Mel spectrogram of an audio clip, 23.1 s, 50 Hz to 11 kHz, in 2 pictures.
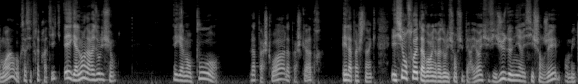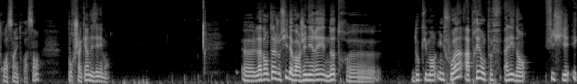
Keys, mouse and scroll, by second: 1.6 click, 2.0 click, 3.0 click, 3.8 middle click, 5.6 click, 5.9 middle click, 6.9 click, 7.5 click, 8.4 click, 9.9 click, 10.4 click, 11.1 click, 11.7 click, 13.0 click, 14.0 KP_Subtract, 15.0 middle click, 15.8 middle click, 15.8 click, 17.4 click, 18.4-19.7 drag, 22.2 click.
